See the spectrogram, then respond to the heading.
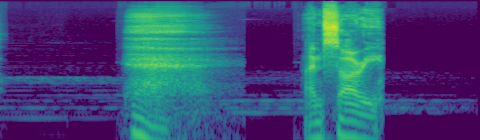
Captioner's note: sighs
